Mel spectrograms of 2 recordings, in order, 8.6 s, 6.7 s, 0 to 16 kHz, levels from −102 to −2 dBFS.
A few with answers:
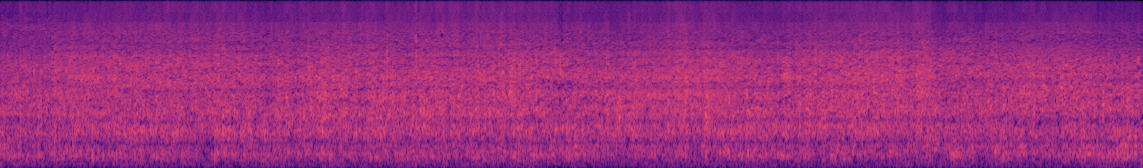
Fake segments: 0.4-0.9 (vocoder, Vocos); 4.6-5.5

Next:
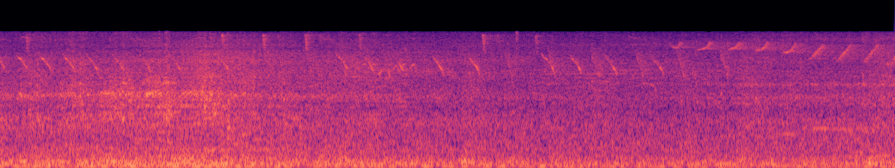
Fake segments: none

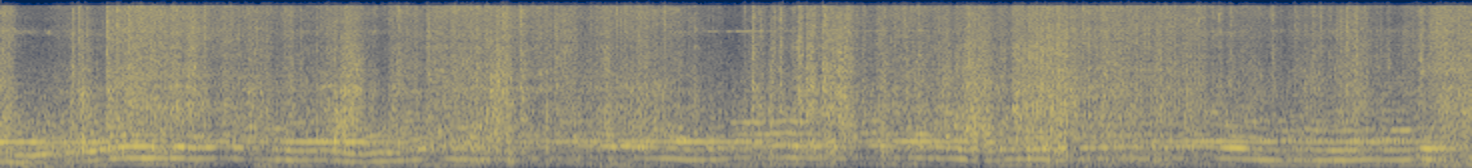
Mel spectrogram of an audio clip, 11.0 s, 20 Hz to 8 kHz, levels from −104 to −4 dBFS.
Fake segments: 0.0-5.3 (codec, DAC); 7.0-11.0

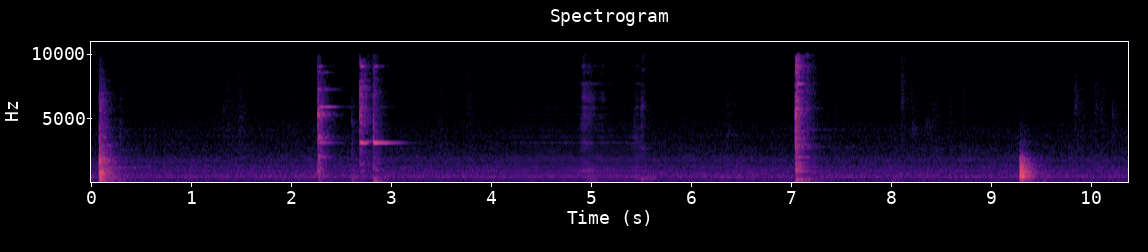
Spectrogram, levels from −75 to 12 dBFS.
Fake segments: 4.2-5.5 (vocoder, WaveNeXt)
